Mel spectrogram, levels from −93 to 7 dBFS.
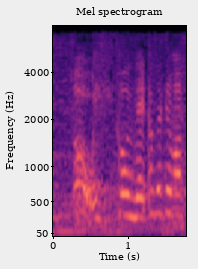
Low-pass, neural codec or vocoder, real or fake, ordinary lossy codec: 7.2 kHz; codec, 24 kHz, 0.9 kbps, WavTokenizer, medium music audio release; fake; none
